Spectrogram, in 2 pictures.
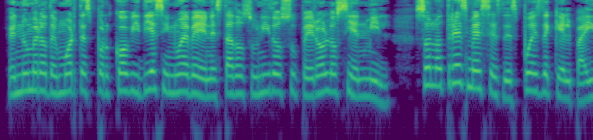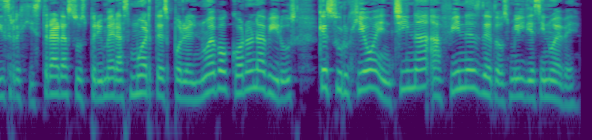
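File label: Spanish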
